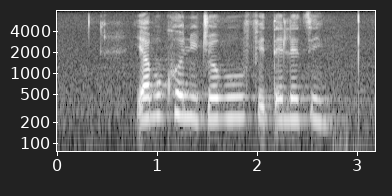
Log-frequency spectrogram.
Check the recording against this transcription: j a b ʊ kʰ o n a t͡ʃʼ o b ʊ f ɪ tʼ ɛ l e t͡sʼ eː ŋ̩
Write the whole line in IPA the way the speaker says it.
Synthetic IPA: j a b ʊ kʰ o n i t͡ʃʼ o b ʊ f ɪ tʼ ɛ l e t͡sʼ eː ŋ̩

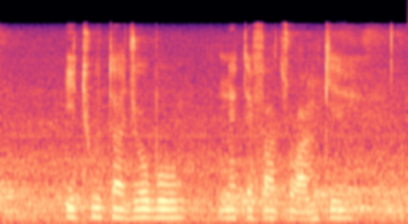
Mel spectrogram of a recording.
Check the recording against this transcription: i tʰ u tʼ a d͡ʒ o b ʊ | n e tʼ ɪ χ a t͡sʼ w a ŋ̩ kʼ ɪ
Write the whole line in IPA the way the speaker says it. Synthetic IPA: i tʰ u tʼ a d͡ʒ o b ʊ | n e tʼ ɪ f a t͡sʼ w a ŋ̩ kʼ ɪ

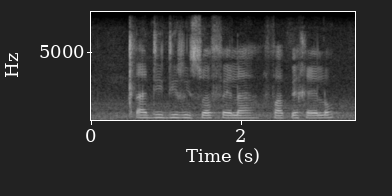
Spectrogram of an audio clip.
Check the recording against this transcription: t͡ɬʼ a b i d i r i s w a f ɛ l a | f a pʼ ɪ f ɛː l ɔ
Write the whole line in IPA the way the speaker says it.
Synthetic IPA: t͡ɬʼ a d i d i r i s w a f ɛ l a | f a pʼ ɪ χ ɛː l ɔ

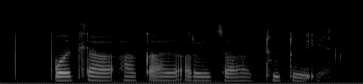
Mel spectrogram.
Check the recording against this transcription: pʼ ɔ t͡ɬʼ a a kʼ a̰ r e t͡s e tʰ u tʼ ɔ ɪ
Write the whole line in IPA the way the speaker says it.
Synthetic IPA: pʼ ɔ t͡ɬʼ a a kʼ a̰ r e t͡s a tʰ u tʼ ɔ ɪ

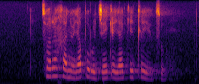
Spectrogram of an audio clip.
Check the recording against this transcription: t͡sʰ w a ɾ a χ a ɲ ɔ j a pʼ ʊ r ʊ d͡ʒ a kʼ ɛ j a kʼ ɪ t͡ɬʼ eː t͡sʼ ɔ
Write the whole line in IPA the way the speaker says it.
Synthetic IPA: t͡sʰ w a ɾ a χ a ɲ ɔ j a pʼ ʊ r ʊ d͡ʒ ɛ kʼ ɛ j a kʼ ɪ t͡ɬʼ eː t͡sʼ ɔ

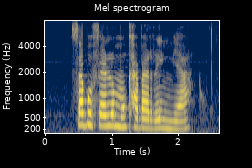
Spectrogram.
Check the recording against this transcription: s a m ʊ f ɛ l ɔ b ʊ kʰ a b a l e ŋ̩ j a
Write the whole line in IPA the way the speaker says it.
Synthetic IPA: s a b ʊ f ɛ l ɔ m ʊ kʰ a b a r e ŋ̩ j a

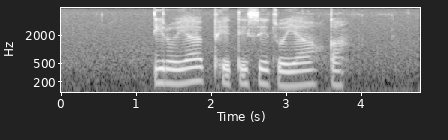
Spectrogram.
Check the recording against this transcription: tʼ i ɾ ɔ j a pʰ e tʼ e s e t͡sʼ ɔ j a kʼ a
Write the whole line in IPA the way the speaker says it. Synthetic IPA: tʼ i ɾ ɔ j a pʰ e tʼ e s e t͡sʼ ɔ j a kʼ a

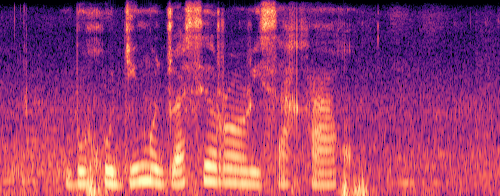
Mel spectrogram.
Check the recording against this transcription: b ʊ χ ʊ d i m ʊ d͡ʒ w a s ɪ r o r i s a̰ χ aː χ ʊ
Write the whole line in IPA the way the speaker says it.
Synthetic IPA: b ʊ χ ʊ d i m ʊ d͡ʒ w a s ɪ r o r i s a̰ χ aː χ ʊ

